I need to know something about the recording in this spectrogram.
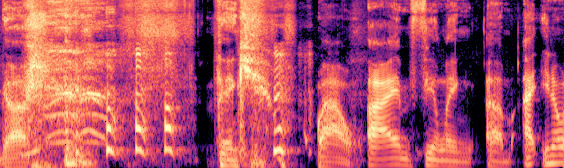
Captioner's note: pair laughs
